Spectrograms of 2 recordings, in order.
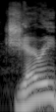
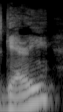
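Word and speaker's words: Geri: which I always thought it was Gary, but everyone that I'm listening to is pronouncing it Jerry, which I really like.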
